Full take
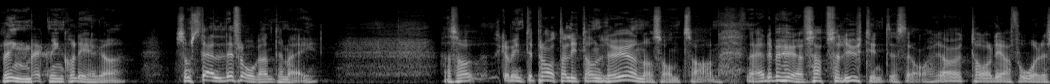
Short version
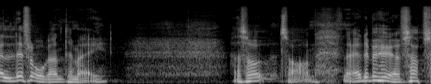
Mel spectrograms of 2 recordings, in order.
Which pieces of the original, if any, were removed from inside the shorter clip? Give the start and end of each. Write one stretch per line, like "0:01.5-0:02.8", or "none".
0:04.9-0:06.8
